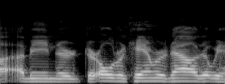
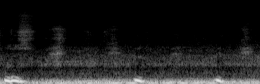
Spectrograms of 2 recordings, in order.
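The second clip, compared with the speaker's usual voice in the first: breathy laugh. Real, not acted. Laughing at Poupon joke.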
